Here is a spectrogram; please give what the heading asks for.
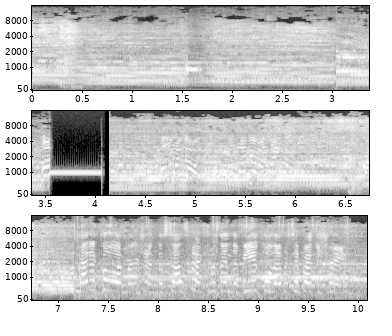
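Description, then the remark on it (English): A train hits a US police car with a handcuffed woman inside while officers search her vehicle: the train's horn blares loudly, a short electronic beep cuts in, then a heavy grinding, roaring crash noise takes over, with voices mixed in. “A train hits a US police car with a woman handcuffed inside.”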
